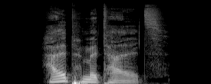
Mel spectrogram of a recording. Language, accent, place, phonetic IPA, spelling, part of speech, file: German, Germany, Berlin, [ˈhalpmeˌtals], Halbmetalls, noun, De-Halbmetalls.ogg
- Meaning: genitive singular of Halbmetall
